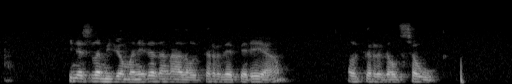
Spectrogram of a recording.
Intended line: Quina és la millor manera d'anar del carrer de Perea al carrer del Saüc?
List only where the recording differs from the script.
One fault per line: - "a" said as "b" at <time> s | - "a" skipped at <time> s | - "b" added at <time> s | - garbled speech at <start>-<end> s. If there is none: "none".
none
